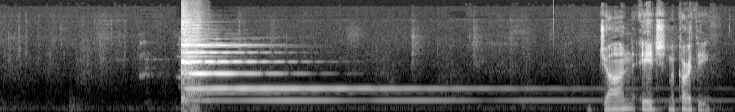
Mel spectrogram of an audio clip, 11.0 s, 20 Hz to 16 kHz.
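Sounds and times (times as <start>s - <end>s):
bell tolling: 2.7s - 9.1s.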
